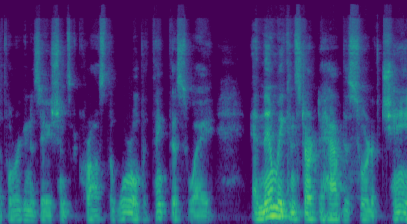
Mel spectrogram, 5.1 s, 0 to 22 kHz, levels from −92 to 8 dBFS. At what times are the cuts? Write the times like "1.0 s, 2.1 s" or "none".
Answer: none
